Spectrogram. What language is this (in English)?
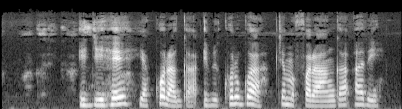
Kinyarwanda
